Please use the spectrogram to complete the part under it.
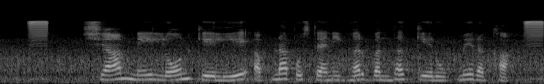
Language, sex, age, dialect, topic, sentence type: Hindi, female, 41-45, Hindustani Malvi Khadi Boli, banking, statement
